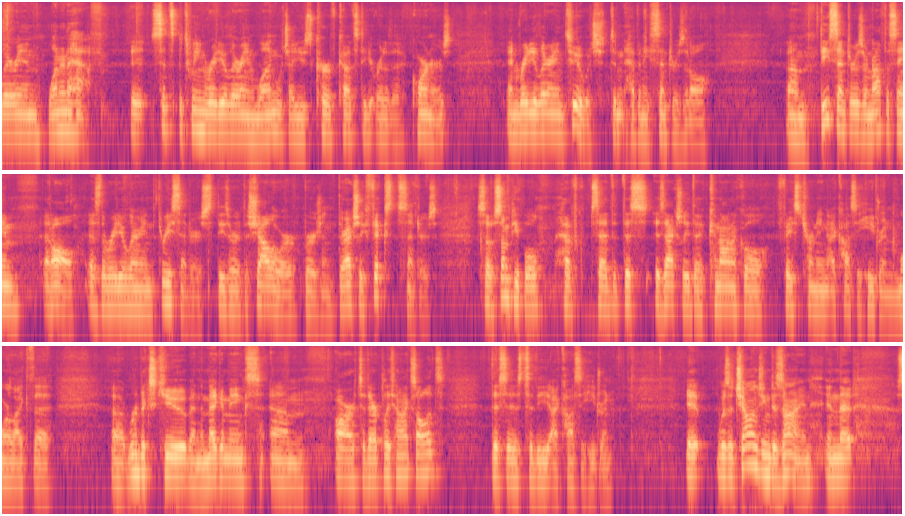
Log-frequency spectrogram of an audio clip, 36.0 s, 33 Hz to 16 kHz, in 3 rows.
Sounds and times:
Speech: 0:00.0 - 0:06.1, 0:06.7 - 0:09.5, 0:10.4 - 0:24.8, 0:25.5 - 0:30.0, 0:30.6 - 0:32.2, 0:33.2 - 0:36.0.

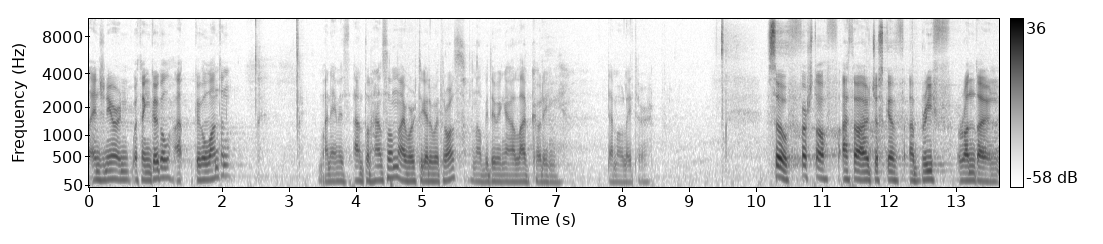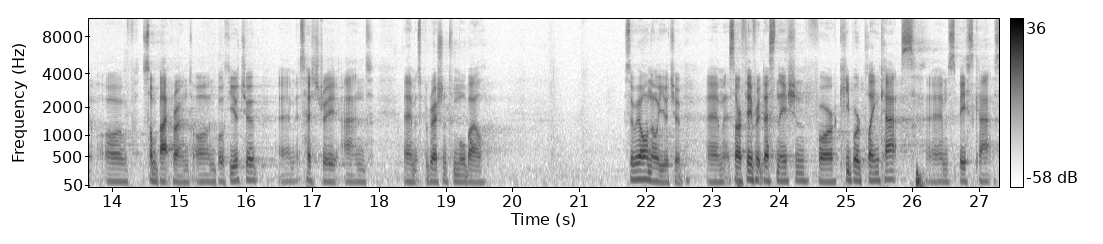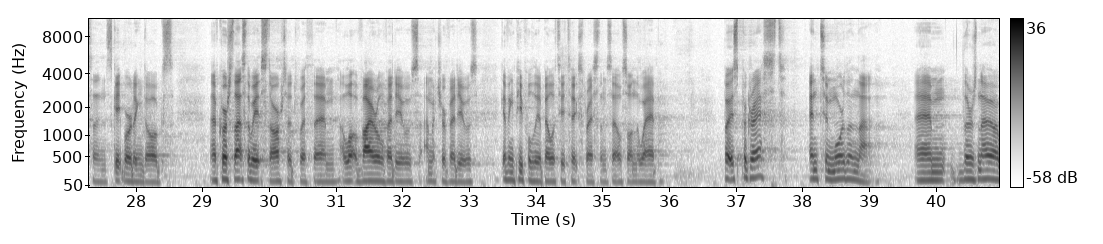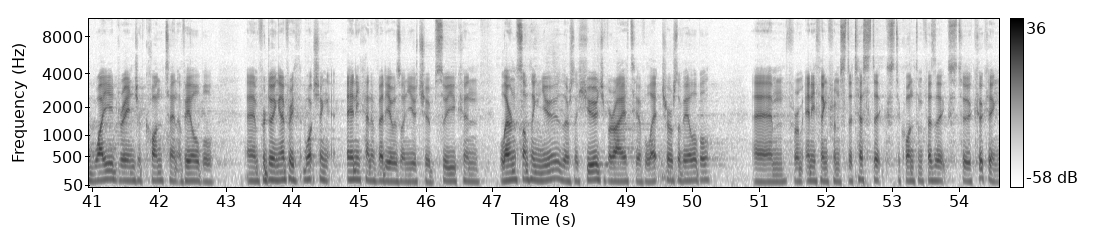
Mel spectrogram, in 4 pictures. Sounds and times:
Speech: 0:00.0 - 0:02.2, 0:03.5 - 0:08.5, 0:10.2 - 0:19.8, 0:21.7 - 0:36.0, 0:36.8 - 0:54.6.

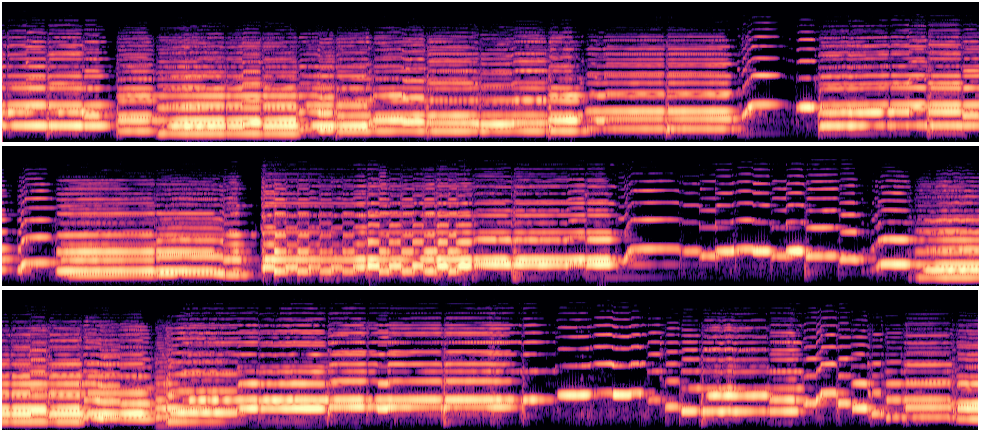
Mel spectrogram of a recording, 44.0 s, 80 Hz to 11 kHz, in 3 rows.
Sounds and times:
Violin, fiddle: 0:00.0 - 0:43.9.

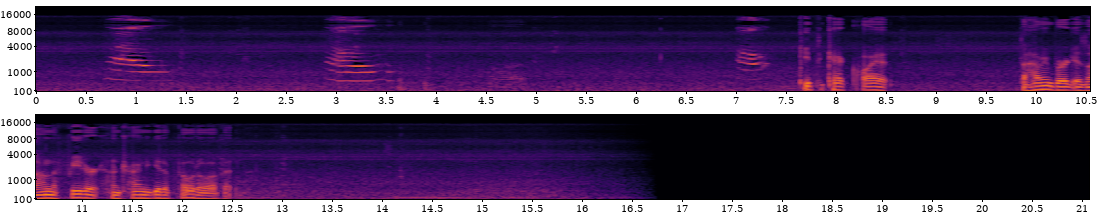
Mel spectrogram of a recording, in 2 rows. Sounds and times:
Speech: 0:04.6 - 0:05.0, 0:07.7 - 0:08.6, 0:09.9 - 0:12.6.

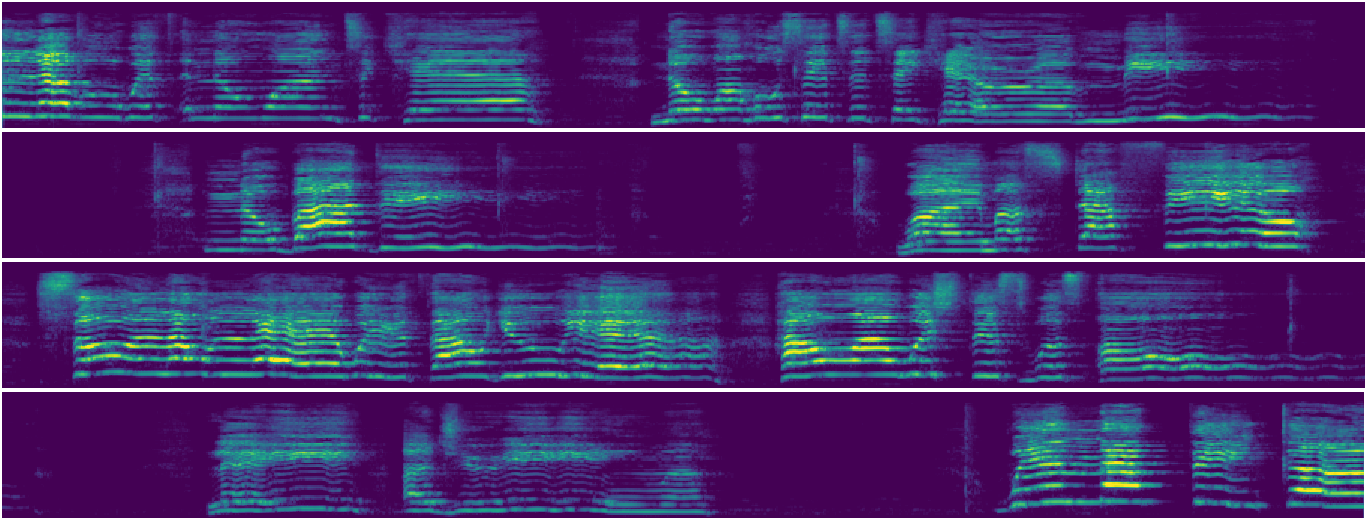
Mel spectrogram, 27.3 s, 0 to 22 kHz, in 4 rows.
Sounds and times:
Female singing: 0:00.0 - 0:06.7, 0:07.8 - 0:10.0, 0:11.0 - 0:20.7, 0:21.4 - 0:24.1, 0:25.3 - 0:27.2.

